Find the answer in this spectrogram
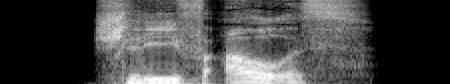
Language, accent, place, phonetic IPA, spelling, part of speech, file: German, Germany, Berlin, [ˌʃliːf ˈaʊ̯s], schlief aus, verb, De-schlief aus.ogg
- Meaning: first/third-person singular preterite of ausschlafen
